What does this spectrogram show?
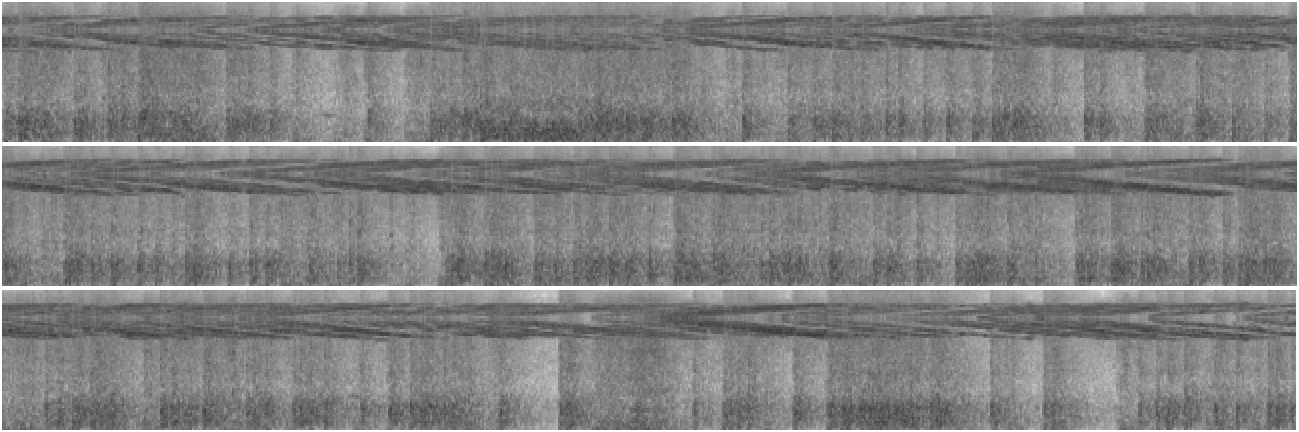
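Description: Aerial fireworks display at full barrage: a dense, unbroken stream of bangs and crackling. Many whistling shells overlap on top, their high whistles rising and falling in pitch.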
